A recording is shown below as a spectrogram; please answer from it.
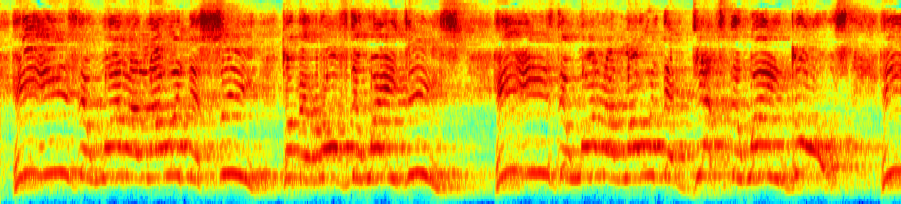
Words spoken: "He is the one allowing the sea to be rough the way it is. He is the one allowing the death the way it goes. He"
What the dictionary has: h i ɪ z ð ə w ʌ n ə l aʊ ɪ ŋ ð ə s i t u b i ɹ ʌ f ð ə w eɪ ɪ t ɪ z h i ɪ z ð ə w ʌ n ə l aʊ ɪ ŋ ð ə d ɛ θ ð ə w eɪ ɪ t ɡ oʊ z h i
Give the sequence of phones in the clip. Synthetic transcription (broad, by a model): h i ɪ z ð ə w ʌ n ə l aʊ ɪ ŋ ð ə s i t u b i ɹ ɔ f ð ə w eɪ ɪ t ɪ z h i ɪ z ð ə w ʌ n ə l aʊ ɪ ŋ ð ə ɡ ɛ s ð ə w eɪ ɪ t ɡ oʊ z h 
